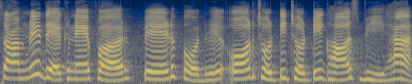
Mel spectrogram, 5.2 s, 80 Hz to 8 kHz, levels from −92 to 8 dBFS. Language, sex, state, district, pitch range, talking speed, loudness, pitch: Hindi, female, Punjab, Pathankot, 240-290 Hz, 130 wpm, -13 LUFS, 270 Hz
